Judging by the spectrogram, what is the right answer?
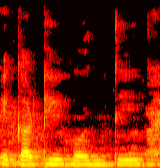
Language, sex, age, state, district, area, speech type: Odia, female, 18-30, Odisha, Subarnapur, rural, spontaneous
